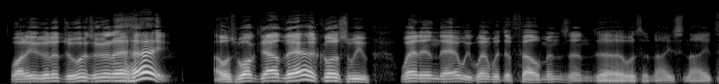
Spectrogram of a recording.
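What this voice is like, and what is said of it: Not-too-good Regis Philbin impression. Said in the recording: “I do the voice ... I do impersonations of Regis, but it's not too good”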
